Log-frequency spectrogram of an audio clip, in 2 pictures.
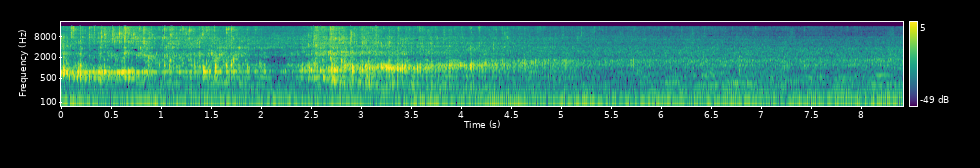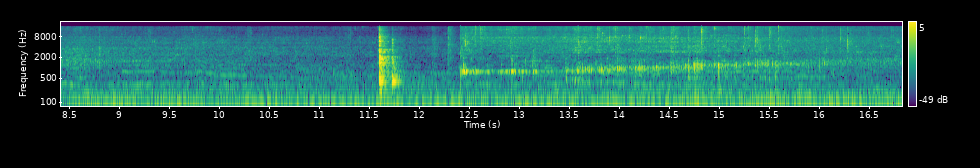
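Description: Liquid pours into a glass over ice, fizzing.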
